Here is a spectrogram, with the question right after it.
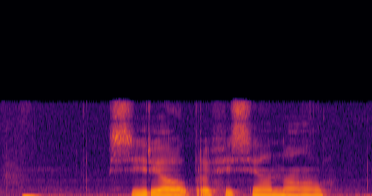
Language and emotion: Russian, sad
